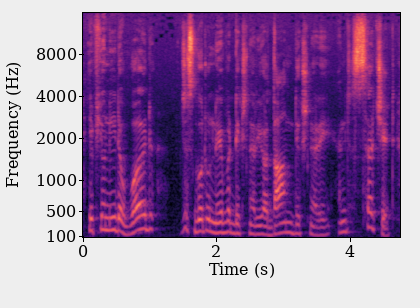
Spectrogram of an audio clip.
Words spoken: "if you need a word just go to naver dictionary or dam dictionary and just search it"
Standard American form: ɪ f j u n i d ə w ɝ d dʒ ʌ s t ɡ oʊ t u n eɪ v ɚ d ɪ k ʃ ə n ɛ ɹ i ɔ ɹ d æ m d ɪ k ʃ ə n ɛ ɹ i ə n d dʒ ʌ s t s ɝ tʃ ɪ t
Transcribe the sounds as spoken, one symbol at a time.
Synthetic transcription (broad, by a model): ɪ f j u n i d ə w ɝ d dʒ ʌ s t ɡ oʊ t u n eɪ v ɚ d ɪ k ʃ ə n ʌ ɹ i ɔ ɹ d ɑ m d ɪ k ʃ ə n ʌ ɹ i ə n d dʒ ʌ s t s ɝ tʃ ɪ t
